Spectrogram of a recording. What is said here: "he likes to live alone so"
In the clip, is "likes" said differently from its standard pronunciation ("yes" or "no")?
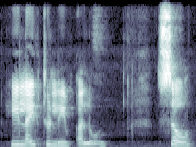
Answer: yes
